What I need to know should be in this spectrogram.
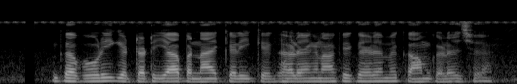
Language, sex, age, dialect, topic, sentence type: Maithili, male, 25-30, Angika, agriculture, statement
